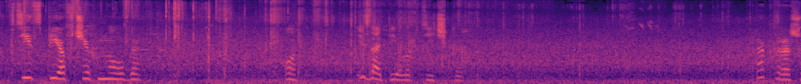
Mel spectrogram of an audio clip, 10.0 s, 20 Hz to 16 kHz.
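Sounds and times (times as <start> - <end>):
walking footsteps: 0.0 - 10.0
songbird singing faintly: 7.6 - 8.8.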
